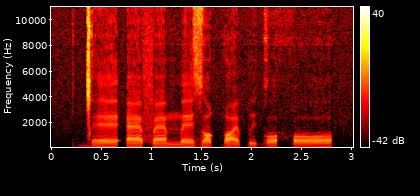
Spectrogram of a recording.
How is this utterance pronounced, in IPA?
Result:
ɡ͡ǀ ɛː˨˥ ʔ æ˨˥ f æ˨˥ m ɛ˦ z ɔ˦ qʷ æ˧˩˧ p ɪ˩˧ ɡ ɔ˨˥ h ɔː˨˥

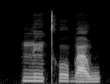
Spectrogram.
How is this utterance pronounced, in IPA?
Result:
n̪ ĩ˥˧ t̪ʰ o˦ b a˨˦ w

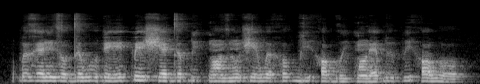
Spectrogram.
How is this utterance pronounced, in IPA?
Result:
ɓ ə˧ ɣ ɛ˧ ɾ ĩ˧ z o˨ d ə˧ w u˨ ɗ eː˨˦ k͡p e˦ ʃ ɛ˧ d ə˦ ɓ i˦ ɡ͡b ɔ̃˧ z ũ˧ ʃ e˧ w ə˧ h o˦ ɡ͡b i˨˦ h ɔ˨ ɡʷ iː˨ k͡p ɔ̃˨ ɾ ɛ˦ ɓ ɨ˧ p i˦ h ɔ˧ w o˨

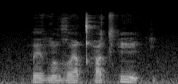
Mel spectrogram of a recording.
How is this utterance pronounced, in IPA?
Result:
p ɘ v õ ʁʷ i qʰ ø t͡sʼ ĩ k

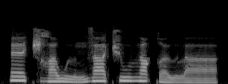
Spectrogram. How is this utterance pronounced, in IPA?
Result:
ɛː˥ t͡ʃ ʁ a˧ w ɯ˩ n z a˥ t͡ʃ u˥ ð a˥ q ɯː˩ l aː˩

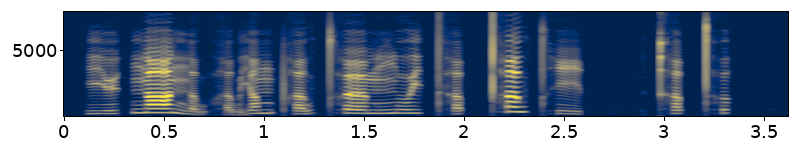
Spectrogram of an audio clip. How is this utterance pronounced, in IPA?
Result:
j yː˨˥ k̚ ŋ aː˥ ŋ ɐ˨˩ w h ɐ˨˩ w j ɐ˧ m pʰ ɐ˨˥ w t̪ʰ œː˧ m ŋ uː˧ j t̪ʰ ɐ˨˥ p̚ t̪ʰ ɐ˥ w t̪ʰ iː˨ p̚ | kʰ ɐ˨˥ p̚ t̪ʰ ʊ˧ k̚

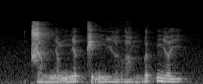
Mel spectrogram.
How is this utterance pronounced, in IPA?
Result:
t͡ɕ a̤˨˩ w ɲ a̰˧˨ m ɲ ɛ˦˥ t̚ x ḛ˧˨ ɲ i̤˨˩ ə̯ l a̤˨˩ m ɗ ə˦˥ t̚ ɲ ə˧ j

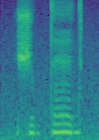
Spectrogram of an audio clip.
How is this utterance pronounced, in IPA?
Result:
ʃ ʊ˨˦ b t ɛ˦ d

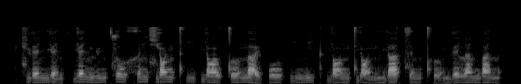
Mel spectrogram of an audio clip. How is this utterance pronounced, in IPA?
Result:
t͡ɕ ɥ ɛ˧˥ n j ɛ̰˨˩ n pʰ j ɛ˥˩ n l y˧˥ n t͡s o˥˩ ʊ̯ x ə˥ n ɕ j ɑ˥ ŋ t̪ʰ i˧˥ p j ɑ˧˥ ʊ̯ t̪ ɤ˧˥ n̪ a̰˨˩ ɪ̯ p o˥ ʊ̯ p i˥˧ n̪ i˥˩ pʰ j ɑ˧˥ ŋ t̪ j ɑ̰˨˩ ŋ l j ä˥ t͡s ə˧˥ n t̪ʰ ɤ̰˨˩ m ɥ ɛ˥˧ l a˥˧ n w a˥˩ n

